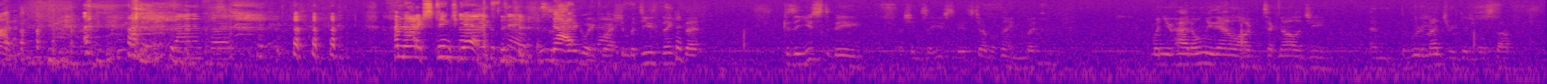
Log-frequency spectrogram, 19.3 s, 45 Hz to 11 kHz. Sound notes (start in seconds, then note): 0.0 audience laughing; 3.8 laughs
